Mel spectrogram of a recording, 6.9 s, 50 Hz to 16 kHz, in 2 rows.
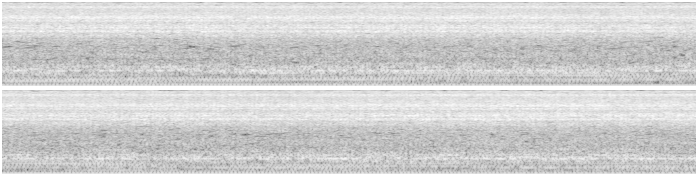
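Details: Loud, steady motor hum with a buzzing drone and airy hiss from 24 nebulizer compressors running together, recorded as a sleep-sound track.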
